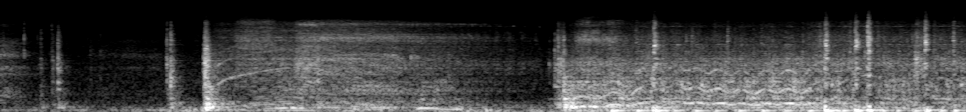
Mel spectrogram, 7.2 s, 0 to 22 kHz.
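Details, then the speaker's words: Vintage Scoopmobile LD5P articulating loader (thought late 1940s–early 1950s), first start attempts after at least 15 years sitting; slow uneven cranking with scattered firings, briefly catches and stumbles before dying. "Oh. It's wanting to. That is freaking awesome."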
